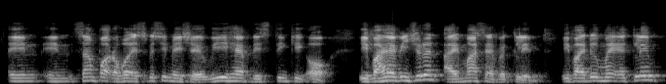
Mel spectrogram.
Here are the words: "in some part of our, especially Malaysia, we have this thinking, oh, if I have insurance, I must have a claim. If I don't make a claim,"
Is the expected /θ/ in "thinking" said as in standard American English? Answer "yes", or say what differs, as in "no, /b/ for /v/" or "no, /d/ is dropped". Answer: no, /t/ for /θ/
